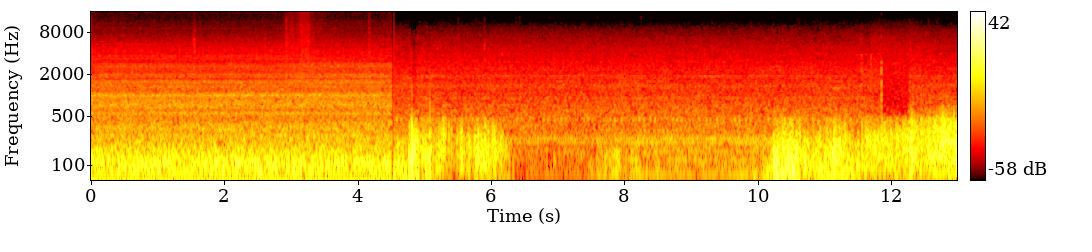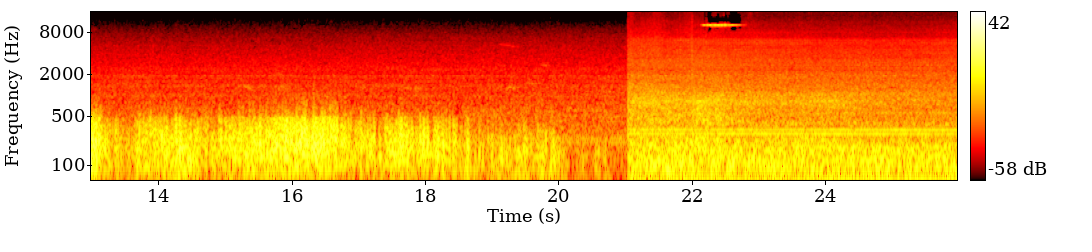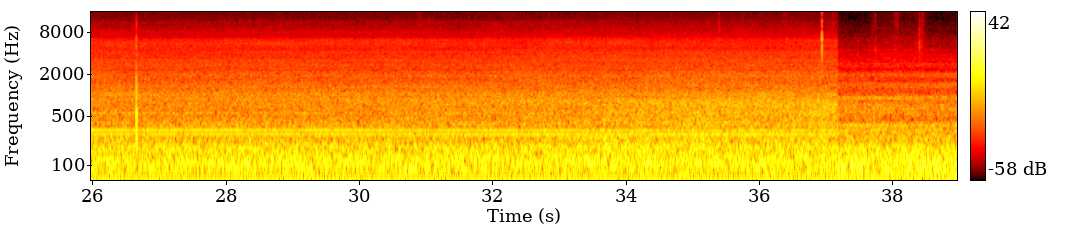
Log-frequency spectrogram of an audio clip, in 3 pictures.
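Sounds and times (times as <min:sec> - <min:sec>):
vehicle engine running: 0:00.0 - 0:04.6, 0:21.0 - 0:38.9.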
